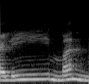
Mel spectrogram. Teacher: علیمن میں عین کو وسط حلق سے ادا کرتے ہوئے آگے یا مدہ ہے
